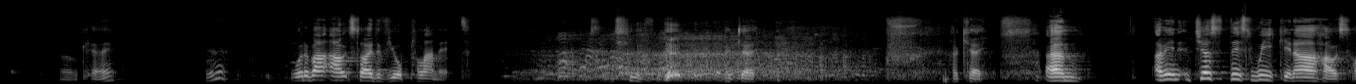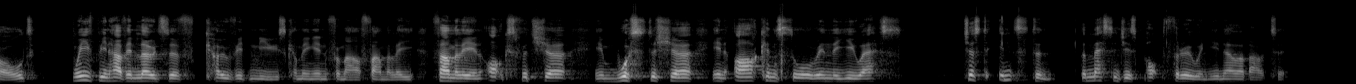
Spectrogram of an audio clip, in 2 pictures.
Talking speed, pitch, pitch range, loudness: 115 wpm, 165 Hz, 140-195 Hz, -30 LUFS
